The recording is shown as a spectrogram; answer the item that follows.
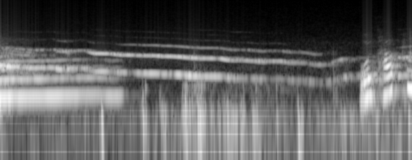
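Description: A voice singing a long, drawn-out fanfare note at the end of a "ta-da", held for about three seconds and slowly falling in pitch. A shorter sliding vocal sound follows near the end.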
